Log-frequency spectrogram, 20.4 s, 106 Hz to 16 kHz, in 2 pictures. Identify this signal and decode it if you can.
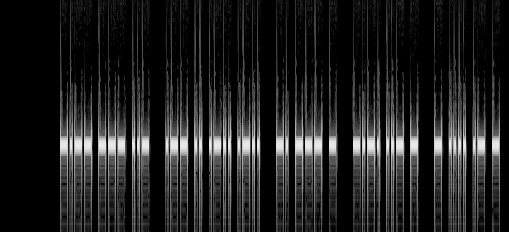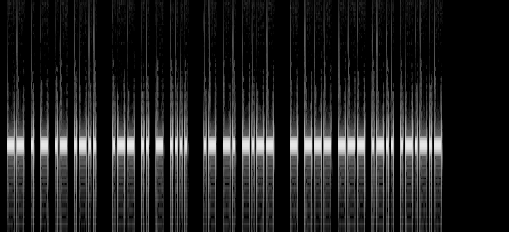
Morse code, heard as a keyed tone, about 25 wpm, 700 Hz. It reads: YOU WILL NOT CUT THAT METAL WITH ANY TOOL.
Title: Sentences from Top 1000 Words - Review Part 6 - 25wpm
